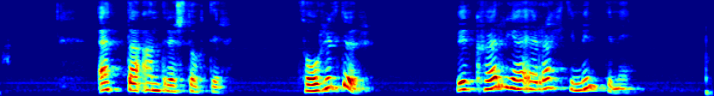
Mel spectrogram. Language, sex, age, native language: Icelandic, female, 40-49, Icelandic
